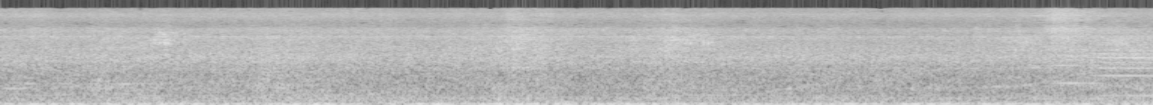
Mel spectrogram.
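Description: Steady low rumble of a train moving through the station, with wind buffeting the microphone.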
